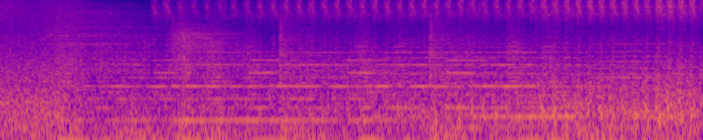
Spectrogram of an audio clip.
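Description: A helicopter drones continuously with a rapid rhythmic rotor chop that grows clearer partway through, over a dense rumbling background.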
